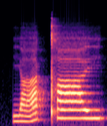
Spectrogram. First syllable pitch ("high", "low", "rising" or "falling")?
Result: rising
